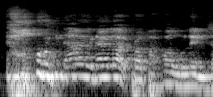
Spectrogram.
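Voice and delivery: high, loud eager correction; excited gossip. Acted. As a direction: correct the friend with relish.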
